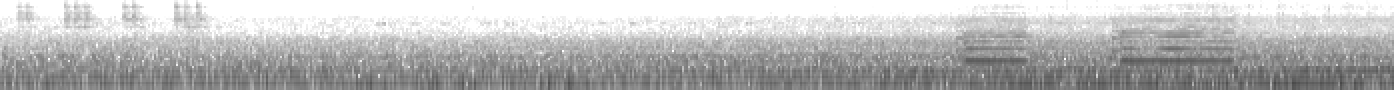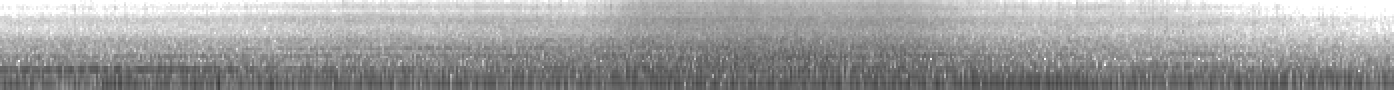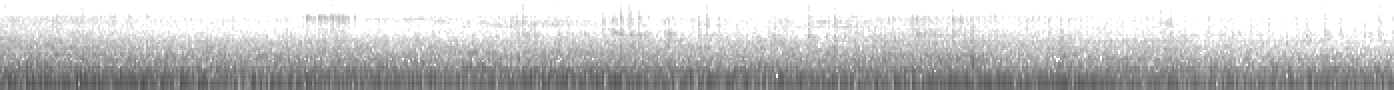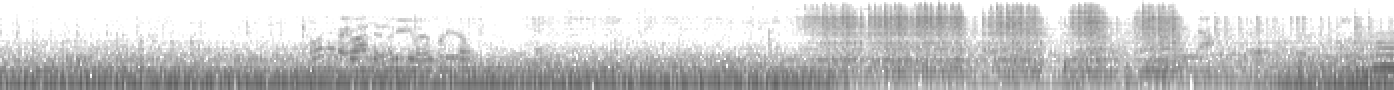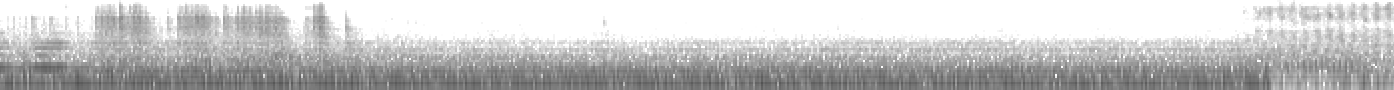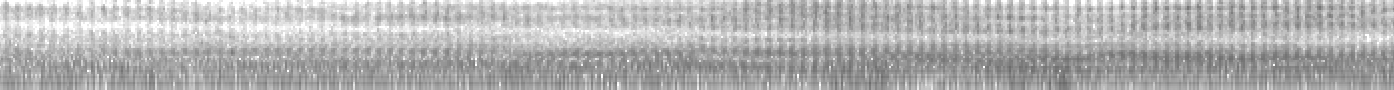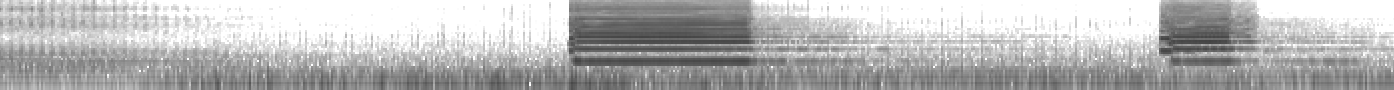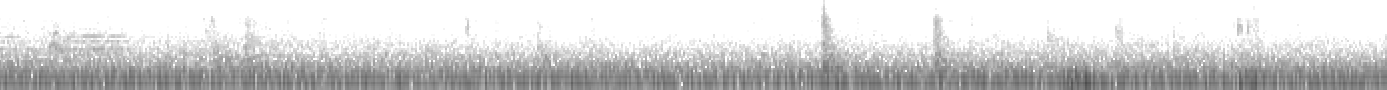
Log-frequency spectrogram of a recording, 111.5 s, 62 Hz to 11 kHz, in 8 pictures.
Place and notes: Máy Chai, Ngô Quyền, Hải Phòng, Vietnam - Départ Ferry Hai Phong Mai 1999
Dans la foule
Mic Sony stéréo + Minidisc Walkman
